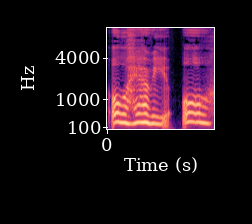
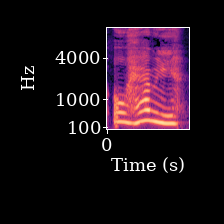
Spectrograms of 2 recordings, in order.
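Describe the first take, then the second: First: High, loud melodramatic sigh of oh; stagey swooning cry; theatrical lament. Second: High, loud stagey cry, stress on Harry; theatrical lament. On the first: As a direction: play the tragic heroine, hammed up. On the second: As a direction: overplay the heartbroken wife. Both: Acted. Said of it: "rief Selina theatralisch".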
